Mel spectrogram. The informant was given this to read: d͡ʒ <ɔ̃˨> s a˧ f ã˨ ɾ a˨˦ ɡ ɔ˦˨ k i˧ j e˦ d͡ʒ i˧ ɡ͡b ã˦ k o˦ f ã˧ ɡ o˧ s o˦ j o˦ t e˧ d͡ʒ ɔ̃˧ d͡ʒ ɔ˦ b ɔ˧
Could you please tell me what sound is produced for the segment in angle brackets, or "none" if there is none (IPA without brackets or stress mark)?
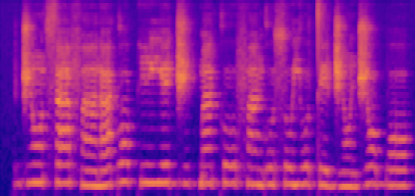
ɔ̃˧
